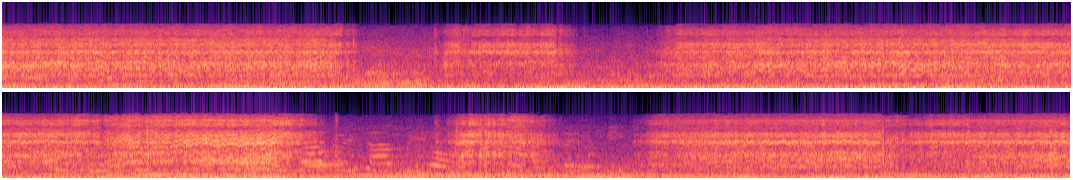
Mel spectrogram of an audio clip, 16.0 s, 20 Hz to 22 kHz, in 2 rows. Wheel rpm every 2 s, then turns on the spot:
70, 40, 30, 60, 80, 40, 30, 50.
2-4 10-12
